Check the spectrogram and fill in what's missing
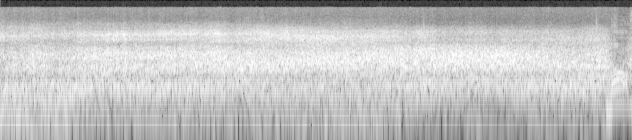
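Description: An Austrian Airlines airliner at Brussels Airport, a steady, loud jet engine roar filling the whole stretch without pause, with no voices over it.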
